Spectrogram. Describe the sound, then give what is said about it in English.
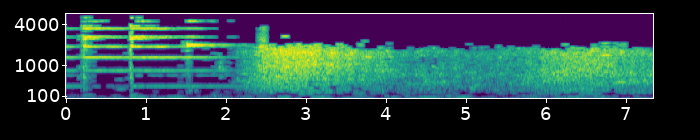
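A bell dings three or four times in quick succession to rate a mystery film at 3.5 bells, each bright ringing tone overlapping the last, then gives way to a sustained wash of broad, noisy sound. “This mystery gets 3.5 bells.”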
